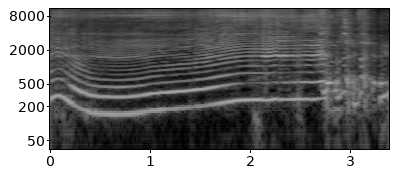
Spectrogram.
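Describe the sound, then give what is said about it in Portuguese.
A voice imitates a PlayStation 3 console's cooling fan running at maximum speed on startup, with a long, steady, low droning hum that dips slightly in pitch and holds for nearly three seconds, then breaks into a rough, breathy noise. “Você liga o Play 3 e ele faz assim, ó.”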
